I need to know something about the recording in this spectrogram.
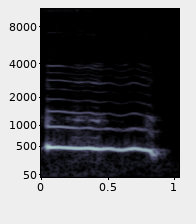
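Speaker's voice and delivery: high, loud hooting fake wail; exaggerated boo-hoo sob, imitating her; mock crying. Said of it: "She started crying, y'all. Like".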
